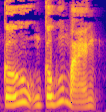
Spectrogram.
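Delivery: high, loud cry in a changed voice; panicked cry for help. A narrator's reading. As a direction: yelp for help as the voice jumps up. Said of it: "Âm thanh của Tả Tiểu Đa cũng đổi cả giọng luôn". (giọng lạc đi, kêu cứu cao và to)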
